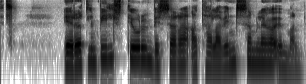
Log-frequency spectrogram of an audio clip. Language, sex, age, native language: Icelandic, female, 40-49, Icelandic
